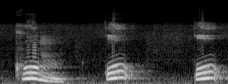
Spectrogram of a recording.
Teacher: qof tidak punya sifat hams makanya tidak ada percikan nafas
